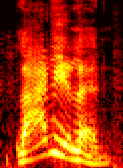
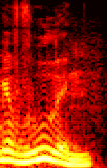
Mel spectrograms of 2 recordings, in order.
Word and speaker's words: Lagavulin: Lavulin. It's not how you say it, He's man.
